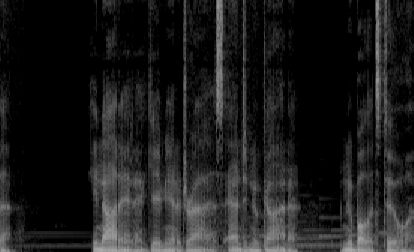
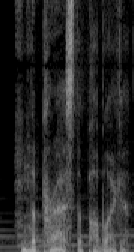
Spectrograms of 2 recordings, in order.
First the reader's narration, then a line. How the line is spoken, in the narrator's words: he said scornfully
